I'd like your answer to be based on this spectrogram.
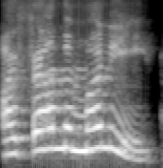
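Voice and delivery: high, loud scream of confession; boy shouting at the policemen, high and loud; desperate shout. Acted. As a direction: shout it out in panic. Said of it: "I shouted".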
